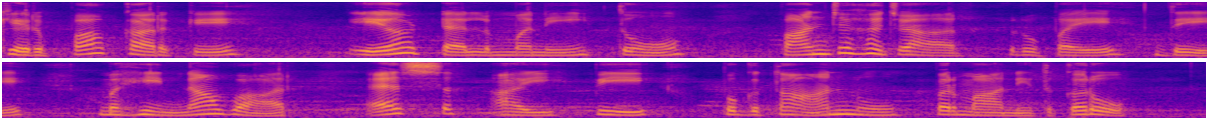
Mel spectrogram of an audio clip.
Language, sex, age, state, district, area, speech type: Punjabi, female, 45-60, Punjab, Jalandhar, urban, read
